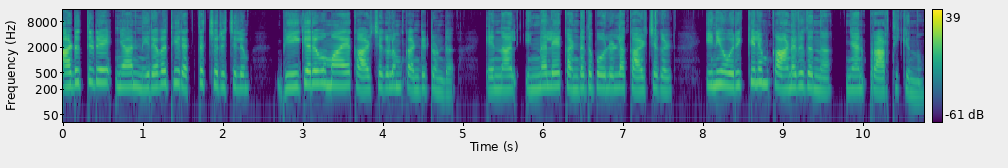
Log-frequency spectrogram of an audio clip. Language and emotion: Malayalam, neutral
